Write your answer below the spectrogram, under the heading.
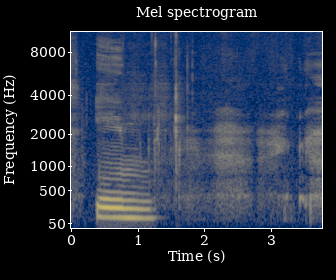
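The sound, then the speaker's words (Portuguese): A person yawning: one long, loud, tonal voiced yawn lasting under a second, then quieter breathy sounds. “Vou bocejar tanto. Desculpem, espero que não ouçam isto de manhã e depois também fiquem com sono.”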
